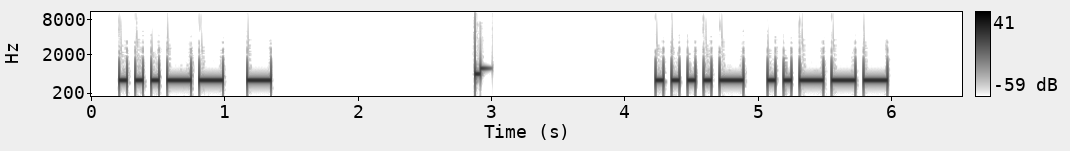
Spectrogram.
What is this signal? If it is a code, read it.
Morse code, heard as a keyed tone, about 20 wpm, 700 Hz. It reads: 3T 42
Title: Common Cut Numbers - 2-Digit 20wpm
